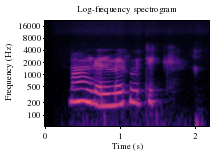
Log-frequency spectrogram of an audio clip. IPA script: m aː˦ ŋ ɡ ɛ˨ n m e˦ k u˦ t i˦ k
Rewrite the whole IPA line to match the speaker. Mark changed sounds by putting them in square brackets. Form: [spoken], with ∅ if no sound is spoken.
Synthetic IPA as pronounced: m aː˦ ŋ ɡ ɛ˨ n m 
